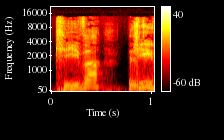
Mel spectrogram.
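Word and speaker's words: Caoimhe: the person deserves it there's a v in there yeah it's like uh what was it so c a o c a o i m h is pronounced I Googled it because Kea that's how you pronounce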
